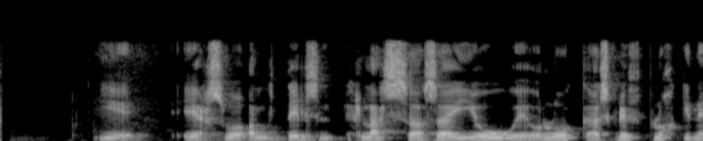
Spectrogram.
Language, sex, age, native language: Icelandic, male, 12, Icelandic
